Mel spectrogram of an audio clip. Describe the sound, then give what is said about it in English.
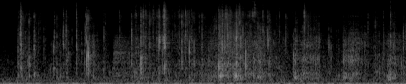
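Continuous crunching and chomping on a crunchy snack, a dense run of sharp crackly bursts with no pauses and no talking, steady and fairly loud for the whole stretch. “You're fucking incessant chomping and crunchy, nigga.”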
